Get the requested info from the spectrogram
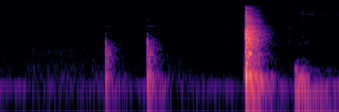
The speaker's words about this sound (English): All right. So we're getting that's a nice sharp edge. An interesting thing about this, if you're trying to visualize this at home, is when he lays the rock down and hits it, the piece he's blowing off isn't on top.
